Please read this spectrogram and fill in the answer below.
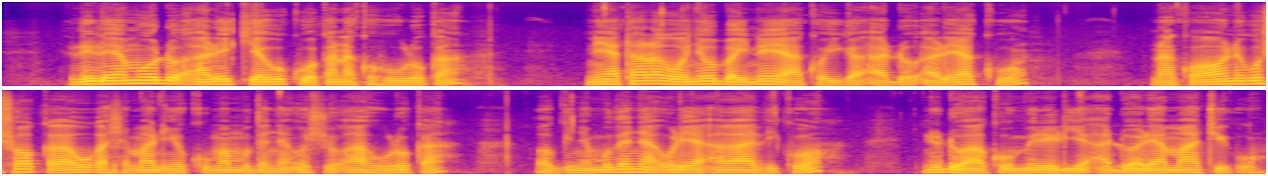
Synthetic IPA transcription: ɾeɾeamoːdoʔaɾekiaɣokuɔkanakoɦuɾoka | neataɾaɣɔɲobainejakoiɣa̰ʔado̰ʔaɾeakuɔ | nakwaɔneɣoʃɔːkaɣaɣoɣaʃɛmaniokuːmamoðɛɲa̰ʔoɕiɔ̰ʔahuɾoka | ɔɡiɲamoðɛɲa̰ʔoɾea̰ʔaɣaðikɔ | neondowakomeɾeɾia̰ʔadoaɾeamatiɣo̰

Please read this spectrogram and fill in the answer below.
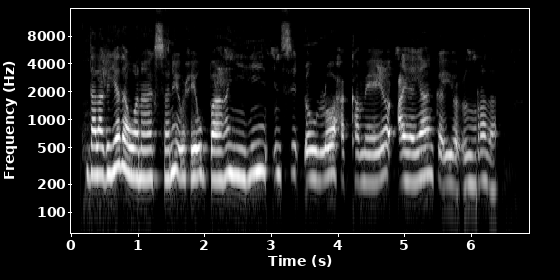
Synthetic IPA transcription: d̪ɐlɐɣɪjɐðɐwɑnaːɡsɐnɛwɑħɑjʊbaːɦɐnjɪɦiːnɪnsɪɖɔwlɔːħɑkʰɐmɛːjɔʕɑjɐjaːŋkʰɐijɞʕʊðʊɾɐðɐ

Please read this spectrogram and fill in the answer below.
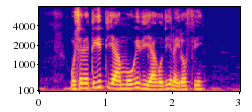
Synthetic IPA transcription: ɣoɕɛɾɛtiɣitijamoːɣiðijaɣoðienaiɾɔfi

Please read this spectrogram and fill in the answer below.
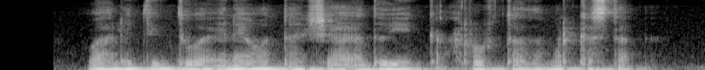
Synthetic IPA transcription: wɑːlɪd̪iːnt̪ʰʊwɑːʔɪnɛjwɐt̪ʰaːnʃɐha̰ʔðɔːjɪŋkʰɐʕɑruːrt̪ʰɐðɐmɐ̰rkʰɐst̪ʰɐ

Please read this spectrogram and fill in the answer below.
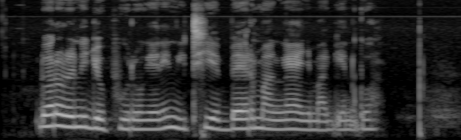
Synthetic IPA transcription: dwaɾoɾenɪd͡ʒopʰuɾoŋenɪnitʰjebɛrmaŋɛɲmaɡɪnɡɔ

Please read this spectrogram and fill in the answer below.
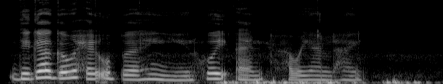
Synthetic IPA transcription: d̪ɪɣaːɣɐwɑħɑjʔʊ̰baːɦɐnjɪɦiːnhɔːjʔaːnhɐwɐjaːnlɐɦɛjn

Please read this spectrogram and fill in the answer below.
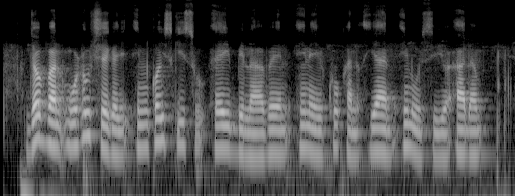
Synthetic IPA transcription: d͡ʒɔvɐnwʊħuːʃɛːɣɛjɪnqɔjskʰiːsʊ̰ɛjbɪlaːβɛːnɪnɛjkʰʊqʰɑnʕɪjaːnɪnuːsijɔʔaːdɐm

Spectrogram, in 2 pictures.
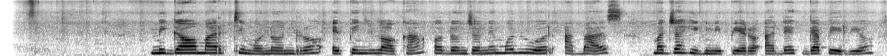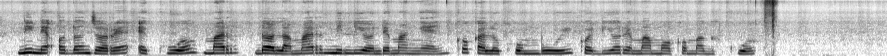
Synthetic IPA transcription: mɪɡaɔmartimonondɾoepiɲlɔkaɔdɔɲd͡ʒɔnɛmolworabas | mad͡ʒaɦiɡnipjeɾoʔadɛk̚ɡabiɾjo | ninɛʔɔdɔɲd͡ʒɔɾɛʔekwomardɔlamarmiljondɛmaŋɛɲkɔkalokwombuikodjoɾɛmamɔkɔmaɡkwo

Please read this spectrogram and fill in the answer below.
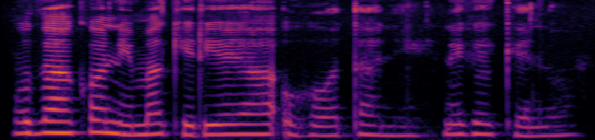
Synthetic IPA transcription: moðakɔnemakeɾjɔjaʔoɦɔtanineɣekeno

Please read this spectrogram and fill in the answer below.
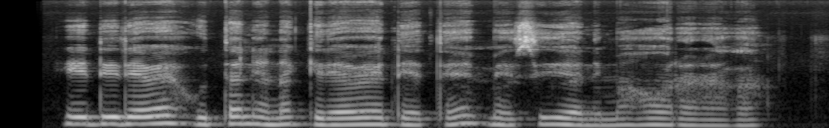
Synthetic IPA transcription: edeɾɛwɛhut̪aneanakeɾawɛdɛt̪ɛmɛsianimahɔɾaɾaɣa

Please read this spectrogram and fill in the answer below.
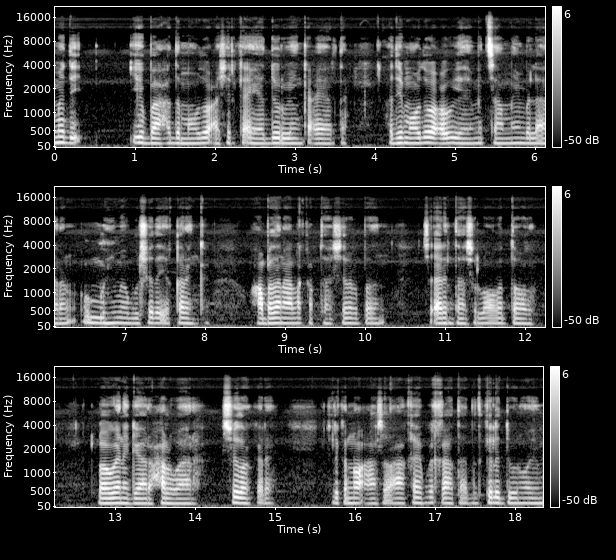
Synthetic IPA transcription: mɐðɐ | ijɔbaːħɑd̪ɐmɐwðuːʕɑ̰ʃɪrkʰɐ̰ʔɐ̰jaːd̪ɔɾwɛjŋkʰɐʕɪjaːrt̪ʰɐhɐd̪iːmɐwðuːʕɔʊjɐɦɛjmɪd̪saːmɛjmbɪlaːɾɐnɔmʊɦɪmɐbʊlʃɐðɐḭjqɑɾɐŋkʰɐwɑħɑːbɐðɐnaːlɐqɑb̚t̪ʰaːʃɪɾɐrbɐðɐn | sɪɐ̰rɪnt̪ʰaːsɪlɔ̰ːɣɐd̪ɔːðɔ | lɔːɣɐnɐɡaːɾɔħɑlwɑːɾɐsɪðɔːkʰɐ̰lɛ | ʃɪrkʰɐnɔːʕɑːsɐ̰wɑ̰ħɑːqɛjb̚kʰɐqɑːt̪ʰaːd̪ɐd̪kʰɐlɐd̪ʊwɐnwɑːjɛ

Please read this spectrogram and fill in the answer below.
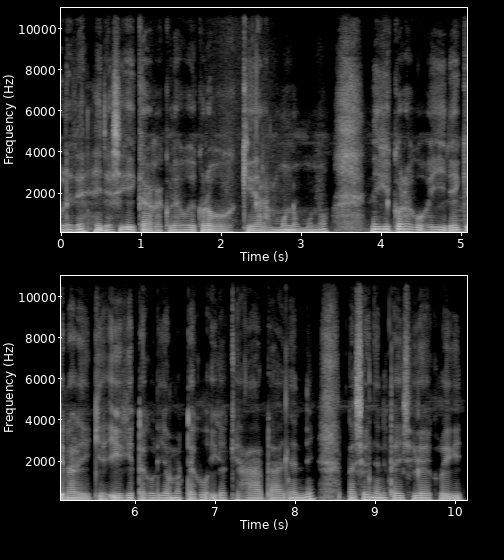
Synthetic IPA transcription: oɾeɾɛeɾeasiɣeikaɾaɣakoɾeaɣoɣekoɾaɣokeaɾamonɔmonɔneɣekɔɾaɣoɦiɾeɡenaɾeːɡḛʔiɣeɣetaɣoɾiamatɛɣɔ̰ʔḭɣakeɦaːdaɲenenasjɔɲanetaisoiɣaɣekoɾeɣi

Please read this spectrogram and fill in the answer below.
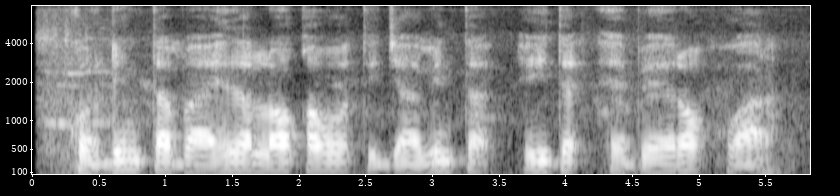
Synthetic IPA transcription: kʰɔrɖɪnt̪ʰɐbaːhɪðɐlɔːqɑβɔt̪ʰɪd͡ʒaːβɪnt̪ʰɐʕiːd̪ɐ | ɛːbɛːɾɔwaːɾɐ

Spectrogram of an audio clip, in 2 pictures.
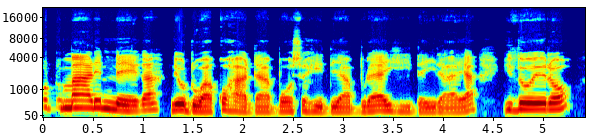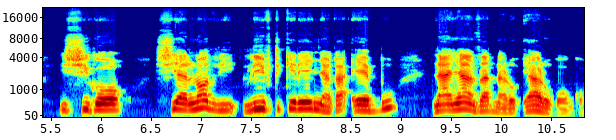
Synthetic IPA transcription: odomaɾemɛɣaneondowakoɦaːdabɔɕɔɦeːdejabuɾajaiɦiːdaiɾaja | iðoeɾɔ | iɕiɣɔ | ɕianɔðiliftikeɾeɲaɣaʔɛbu | naɲanzanaɾoʔjaɾoɣɔ̰ɡɔ

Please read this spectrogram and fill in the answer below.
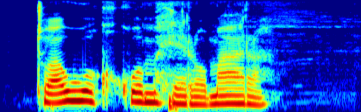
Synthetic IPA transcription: twauɔku̥kuɔm̩hɛɾɔmaɾa

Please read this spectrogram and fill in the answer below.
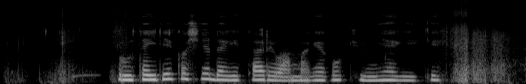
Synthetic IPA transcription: ɾut̪aidekɔʃjɛdaɣɪtaɾewamaɡɛɡɔkʰjumiaɡeke

